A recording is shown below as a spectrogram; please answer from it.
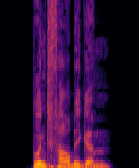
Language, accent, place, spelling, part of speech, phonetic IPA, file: German, Germany, Berlin, buntfarbigem, adjective, [ˈbʊntˌfaʁbɪɡəm], De-buntfarbigem.ogg
- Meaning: strong dative masculine/neuter singular of buntfarbig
